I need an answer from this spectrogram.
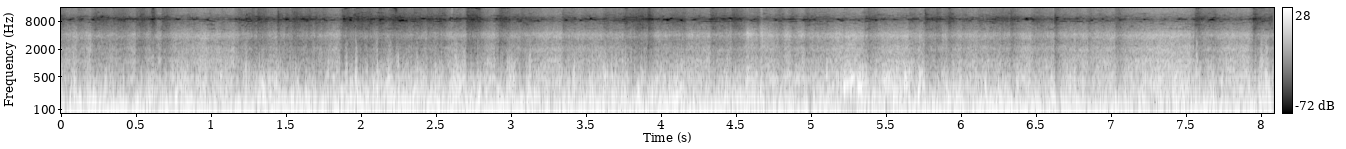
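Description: Steady wind buffeting the microphone, over the continuous low rumble of an express train running at speed.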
